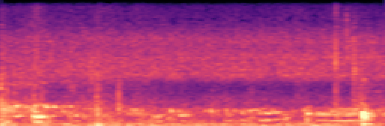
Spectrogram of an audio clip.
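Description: Laying hens cluck softly in a warm poultry tent, with scattered calls over a steady background hum of the flock.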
